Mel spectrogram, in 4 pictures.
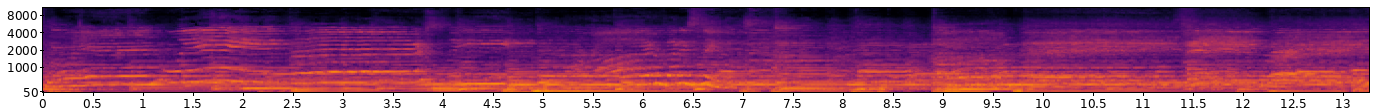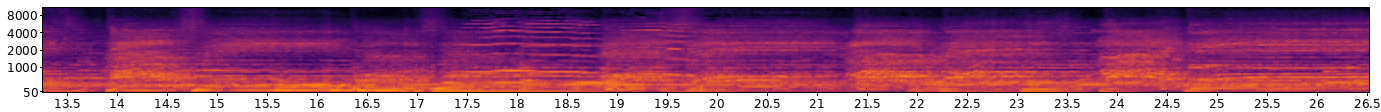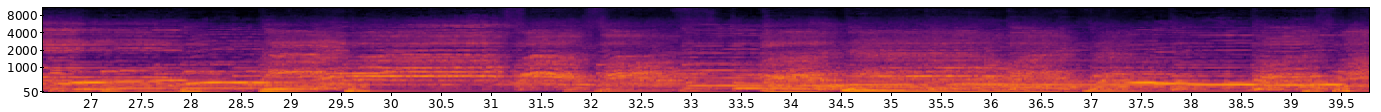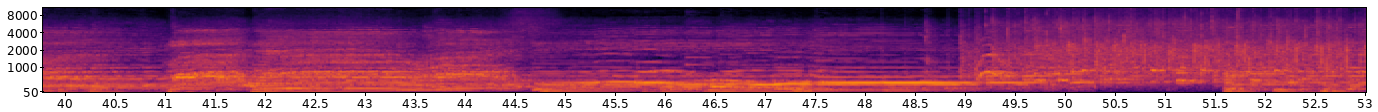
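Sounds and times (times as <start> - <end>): bluegrass band playing: 0.0 - 53.0
voices singing in harmony: 8.1 - 48.8.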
